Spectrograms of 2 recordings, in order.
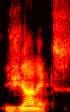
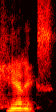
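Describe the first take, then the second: First: The name begins with a J sound. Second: The name begins with a K sound. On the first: The speaker calls it right. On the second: The speaker calls it wrong.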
